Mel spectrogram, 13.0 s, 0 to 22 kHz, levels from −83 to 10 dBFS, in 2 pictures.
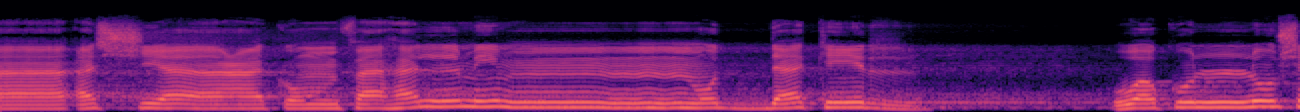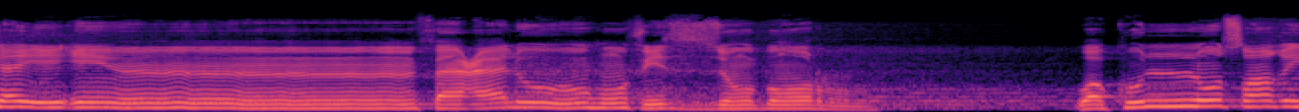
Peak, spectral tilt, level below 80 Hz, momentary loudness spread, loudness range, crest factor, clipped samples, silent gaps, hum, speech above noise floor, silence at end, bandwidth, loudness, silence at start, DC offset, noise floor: -4 dBFS; -5 dB/octave; -70 dBFS; 16 LU; 3 LU; 16 dB; under 0.1%; none; none; 22 dB; 0 s; 12.5 kHz; -19 LUFS; 0 s; under 0.1%; -41 dBFS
